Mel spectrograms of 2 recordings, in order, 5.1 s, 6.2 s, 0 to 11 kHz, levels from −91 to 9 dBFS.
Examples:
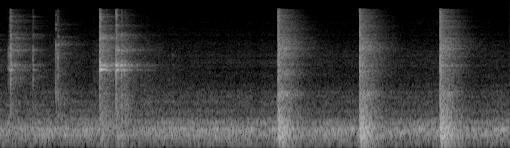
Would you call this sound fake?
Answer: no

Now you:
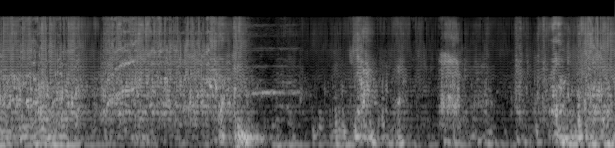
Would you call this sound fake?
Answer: yes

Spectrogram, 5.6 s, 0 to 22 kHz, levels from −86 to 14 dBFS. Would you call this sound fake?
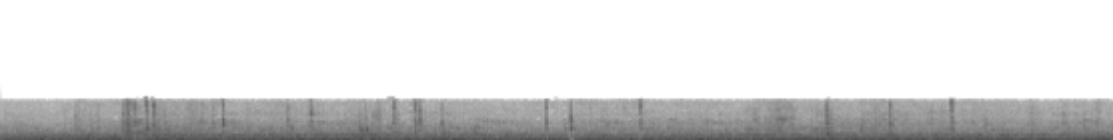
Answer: yes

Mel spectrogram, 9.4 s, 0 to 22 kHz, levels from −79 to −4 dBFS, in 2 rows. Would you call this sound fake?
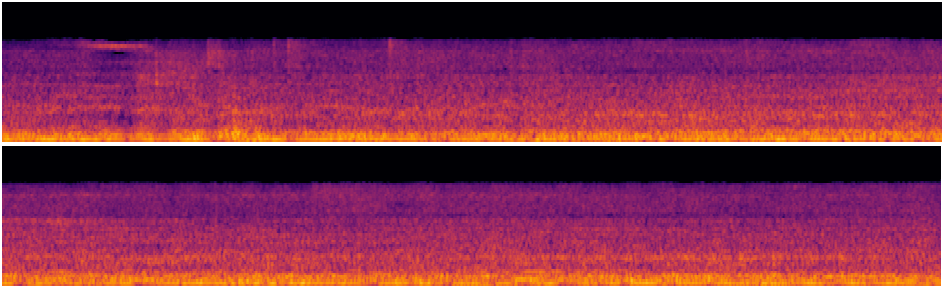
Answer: yes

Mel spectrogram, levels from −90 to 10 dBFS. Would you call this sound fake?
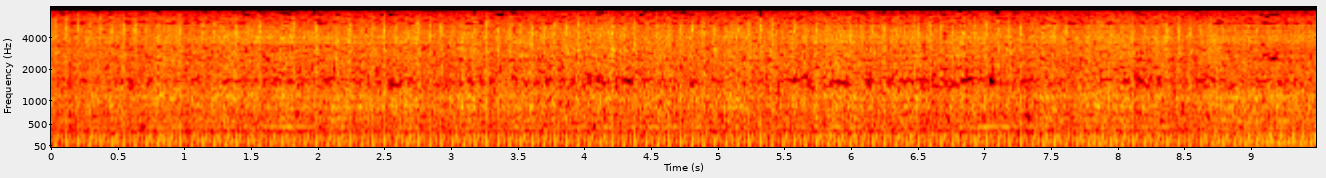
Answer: no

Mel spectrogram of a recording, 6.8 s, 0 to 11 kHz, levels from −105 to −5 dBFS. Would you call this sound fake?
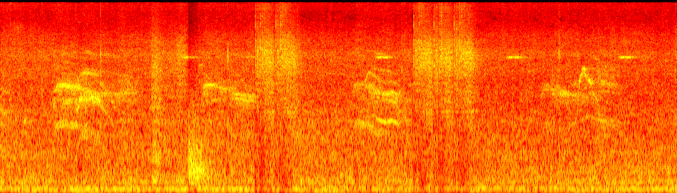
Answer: no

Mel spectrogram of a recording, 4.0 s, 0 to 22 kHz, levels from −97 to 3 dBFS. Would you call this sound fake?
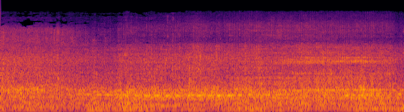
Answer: no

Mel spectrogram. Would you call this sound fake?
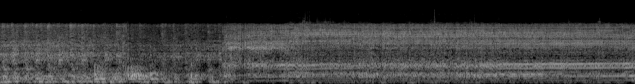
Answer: no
